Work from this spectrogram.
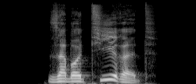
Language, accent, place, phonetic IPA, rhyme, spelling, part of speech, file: German, Germany, Berlin, [zaboˈtiːʁət], -iːʁət, sabotieret, verb, De-sabotieret.ogg
- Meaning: second-person plural subjunctive I of sabotieren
